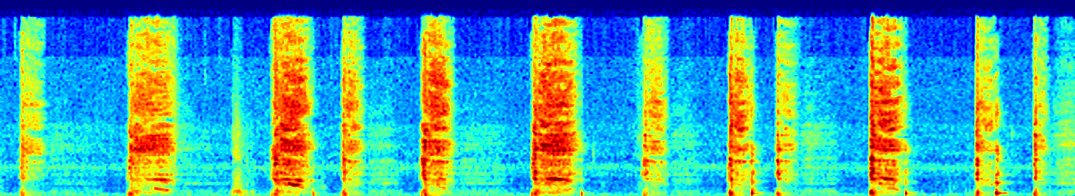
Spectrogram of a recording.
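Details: Second fit a few minutes after an earlier one: about thirteen harsh barking coughs over ten seconds, with whistling wheezy tones between breaths; inhaler badly needed.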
